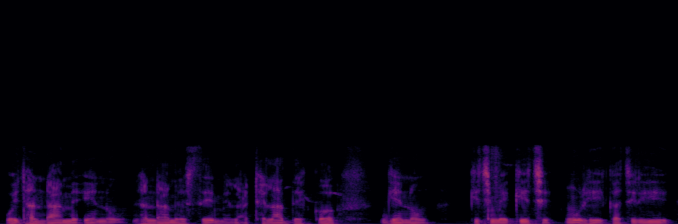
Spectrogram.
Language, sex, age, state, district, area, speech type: Maithili, female, 30-45, Bihar, Muzaffarpur, urban, spontaneous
